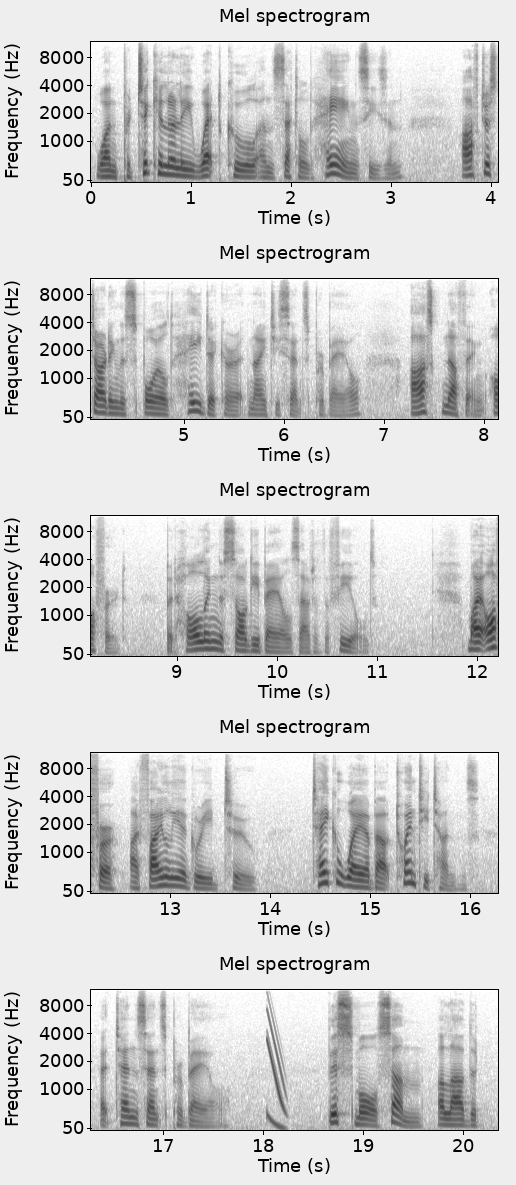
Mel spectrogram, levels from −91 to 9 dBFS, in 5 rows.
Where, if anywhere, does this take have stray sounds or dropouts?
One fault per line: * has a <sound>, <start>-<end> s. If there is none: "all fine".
* has a chirp, 18.0-18.3 s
